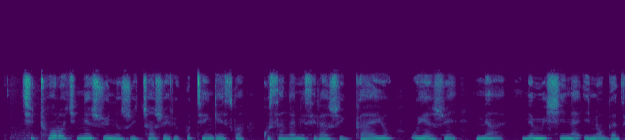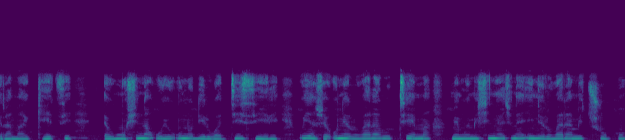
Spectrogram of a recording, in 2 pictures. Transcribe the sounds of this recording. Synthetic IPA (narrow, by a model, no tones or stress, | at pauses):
t͡ʃitʰo̞ɾo̞t͡ʃine̞ʐin̤uʐit͡ʂaʐirikutʰe̞ŋɡe̞swa | kusaŋɡanisiraʐiɡʱajo̞ | uje̞ʐe̞ | ne̞miʃinaʔino̞ɡʱad͡ziramaɡʱe̞t͡si | muʃinaʔujuʔuno̞ɗirwadʱizeriuje̞ʐe̞ʔune̞ruʋaɾarutʰe̞mamimwe̞miʃinat͡ʃinaʔine̞ruʋaɾamit͡ʂuːk̚u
